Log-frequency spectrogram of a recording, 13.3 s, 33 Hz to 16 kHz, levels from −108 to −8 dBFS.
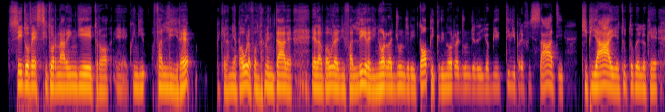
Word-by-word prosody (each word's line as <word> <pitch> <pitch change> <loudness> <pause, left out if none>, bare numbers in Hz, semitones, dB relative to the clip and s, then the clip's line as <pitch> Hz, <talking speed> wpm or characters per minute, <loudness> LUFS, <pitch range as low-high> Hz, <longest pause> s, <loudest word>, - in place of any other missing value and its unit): se 150 0 -1
dovessi 140 -1 +2
tornare 130 0 +1
indietro 130 -3 0
e 120 -1 -17
quindi 130 0 -7
fallire, 125 -2 0 0.4
perché 125 0 -16
la 115 - -6
mia 125 -1 -4
paura 130 +5 +4
fondamentale, 125 0 0 0.4
è 130 - +2
la 125 -1 +3
paura 130 0 +3
di 120 0 -5
fallire, 125 +4 +1
di 115 0 -4
non 130 +2 +5
raggiungere 130 -1 -2
i 115 - -6
topic, 140 -3 +1
di 120 -1 -5
non 125 0 0
raggiungere 125 -1 -7
gli 120 +1 -12
obiettivi 125 +2 -14
prefissati, 130 0 -4 0.3
KPI 135 0 +4
e 120 - -5
tutto 135 +2 -8
quello 130 -1 -2
che 125 0 -7
125 Hz, 150 wpm, -30 LUFS, 120-130 Hz, 0.4 s, non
